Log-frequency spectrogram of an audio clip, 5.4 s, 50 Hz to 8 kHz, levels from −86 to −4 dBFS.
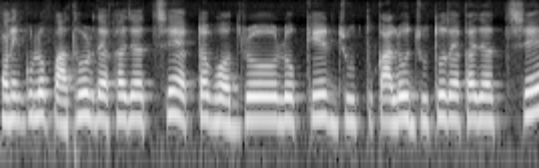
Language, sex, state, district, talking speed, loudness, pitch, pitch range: Bengali, female, West Bengal, Purulia, 145 wpm, -15 LUFS, 220 Hz, 210-225 Hz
